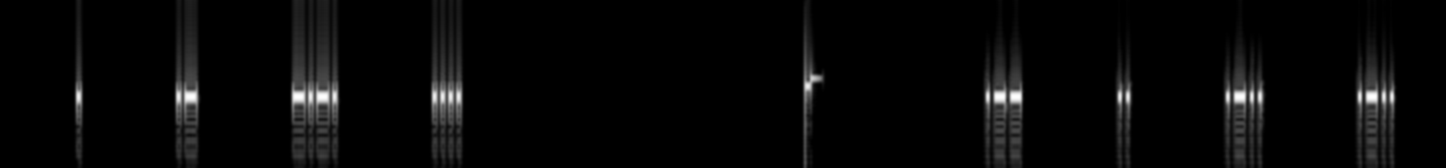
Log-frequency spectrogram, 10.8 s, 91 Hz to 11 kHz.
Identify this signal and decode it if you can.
Morse code, heard as a keyed tone, about 39 wpm, spaced as for 11 wpm, 700 Hz. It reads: EACH WILL
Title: 8x Character Spacing - Top 100 Words - 40wpm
